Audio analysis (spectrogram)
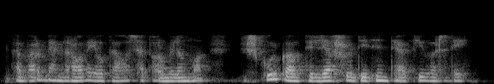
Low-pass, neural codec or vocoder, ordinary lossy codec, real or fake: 7.2 kHz; codec, 16 kHz, 0.8 kbps, ZipCodec; AAC, 16 kbps; fake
